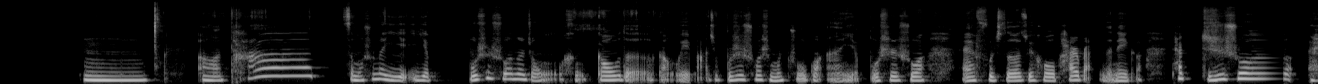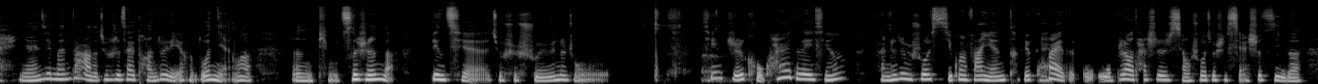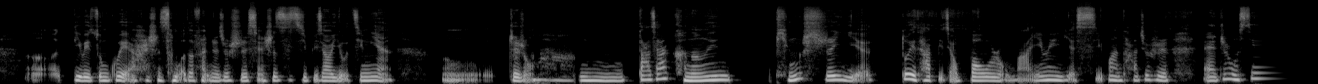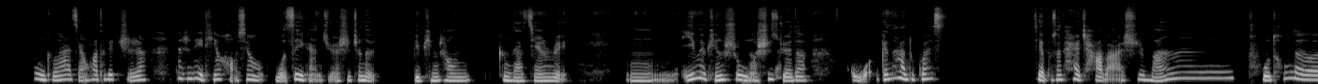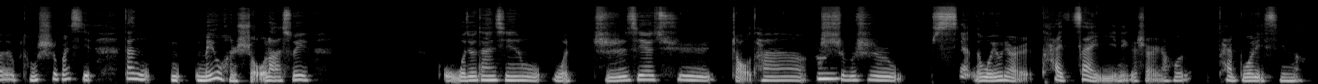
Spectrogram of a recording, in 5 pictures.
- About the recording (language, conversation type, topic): Chinese, advice, 同事对我的方案提出尖锐反馈让我不知所措，我该如何应对？
- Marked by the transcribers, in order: static; tsk; distorted speech; tsk; tapping; laughing while speaking: "怎么"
